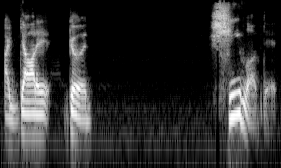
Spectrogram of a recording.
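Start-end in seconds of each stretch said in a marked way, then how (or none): none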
